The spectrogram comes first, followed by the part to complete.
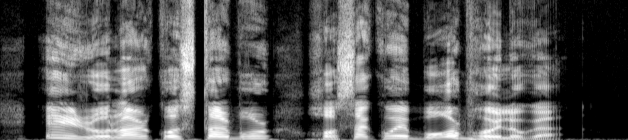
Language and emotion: Assamese, fearful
